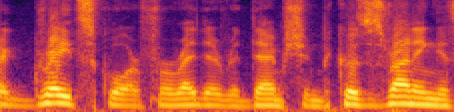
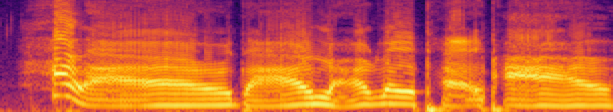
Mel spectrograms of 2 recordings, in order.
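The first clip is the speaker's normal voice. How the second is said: very slow, witchy British voice, "hello" stretched; 3 dB louder than usual. Mocking how a video host opens his Nintendo Switch videos, witchy British impression. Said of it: "It's like like some kind of witch".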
